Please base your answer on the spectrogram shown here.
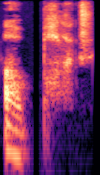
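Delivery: soft, half-whispered oh bollocks; a quiet, exasperated mutter; muttered curse. Real, not acted. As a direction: swear under the breath at yourself. Forgot what to say.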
